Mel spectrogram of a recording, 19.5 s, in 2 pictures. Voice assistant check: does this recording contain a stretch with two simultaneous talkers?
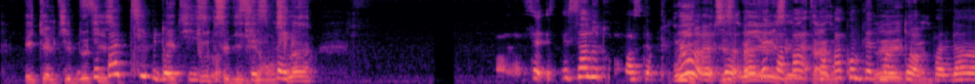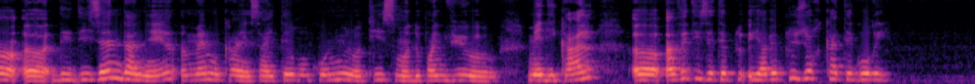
Yes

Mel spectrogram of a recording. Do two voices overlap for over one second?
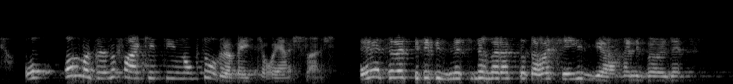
No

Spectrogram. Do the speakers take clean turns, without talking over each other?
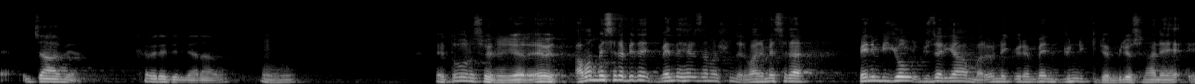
Yes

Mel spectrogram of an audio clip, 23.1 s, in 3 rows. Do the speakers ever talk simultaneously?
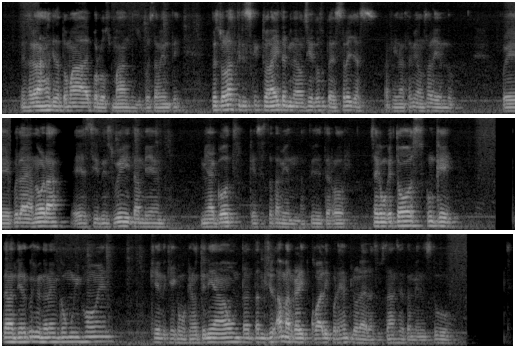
No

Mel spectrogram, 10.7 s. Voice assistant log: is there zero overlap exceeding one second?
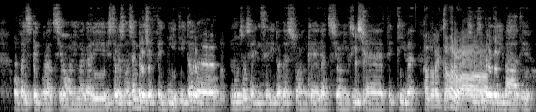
Yes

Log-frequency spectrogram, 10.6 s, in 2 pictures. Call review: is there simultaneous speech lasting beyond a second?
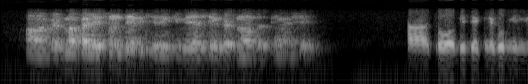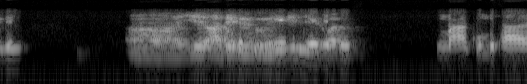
Yes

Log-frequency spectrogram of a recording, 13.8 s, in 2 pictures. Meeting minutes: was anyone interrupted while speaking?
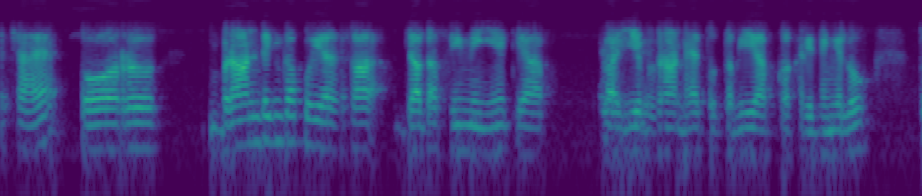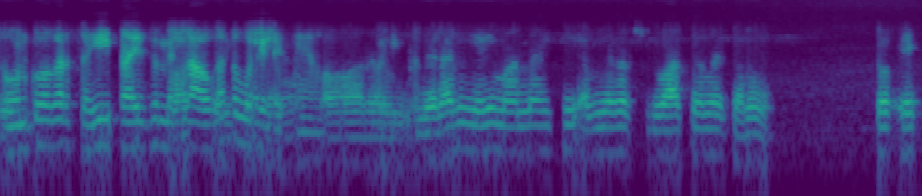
Yes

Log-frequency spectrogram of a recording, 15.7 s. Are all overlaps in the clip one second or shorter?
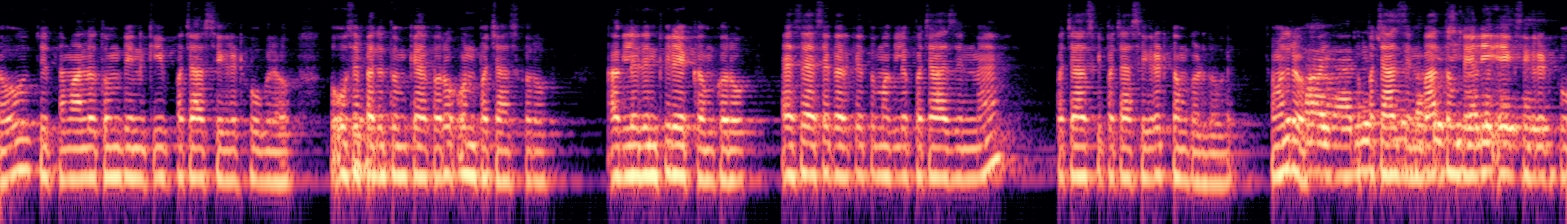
No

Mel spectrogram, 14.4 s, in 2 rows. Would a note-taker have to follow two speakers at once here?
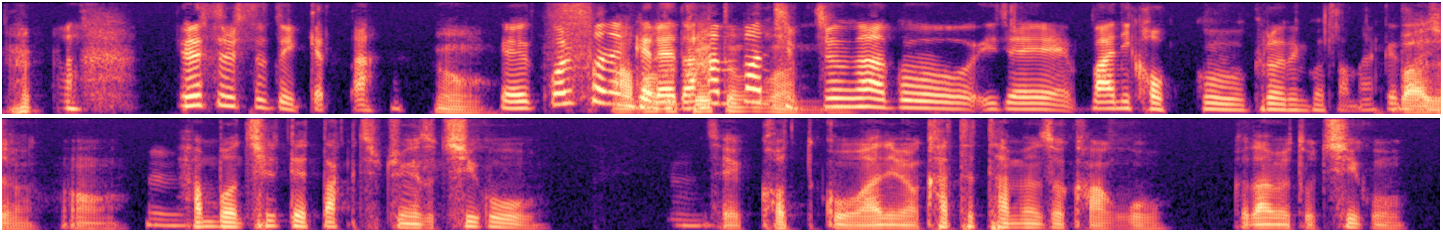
Yes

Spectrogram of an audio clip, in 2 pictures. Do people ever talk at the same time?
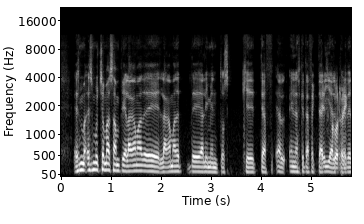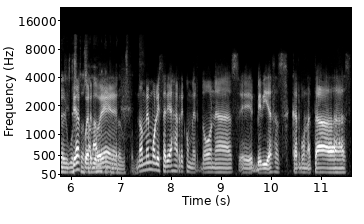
Yes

